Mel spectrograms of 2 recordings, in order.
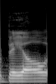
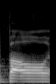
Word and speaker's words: Baal: So you're going to hear me say Baal or Baal or Baal or pronounce it whichever way. There's a B involved and there's an all involved. As long as you got that, you probably pronounced it right.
